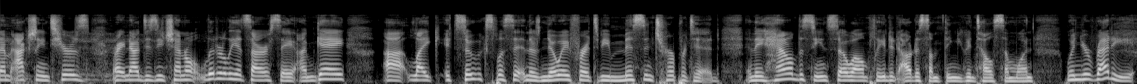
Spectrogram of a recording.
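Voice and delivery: ordinary delivery

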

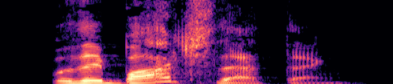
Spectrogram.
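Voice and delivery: ordinary talk

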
